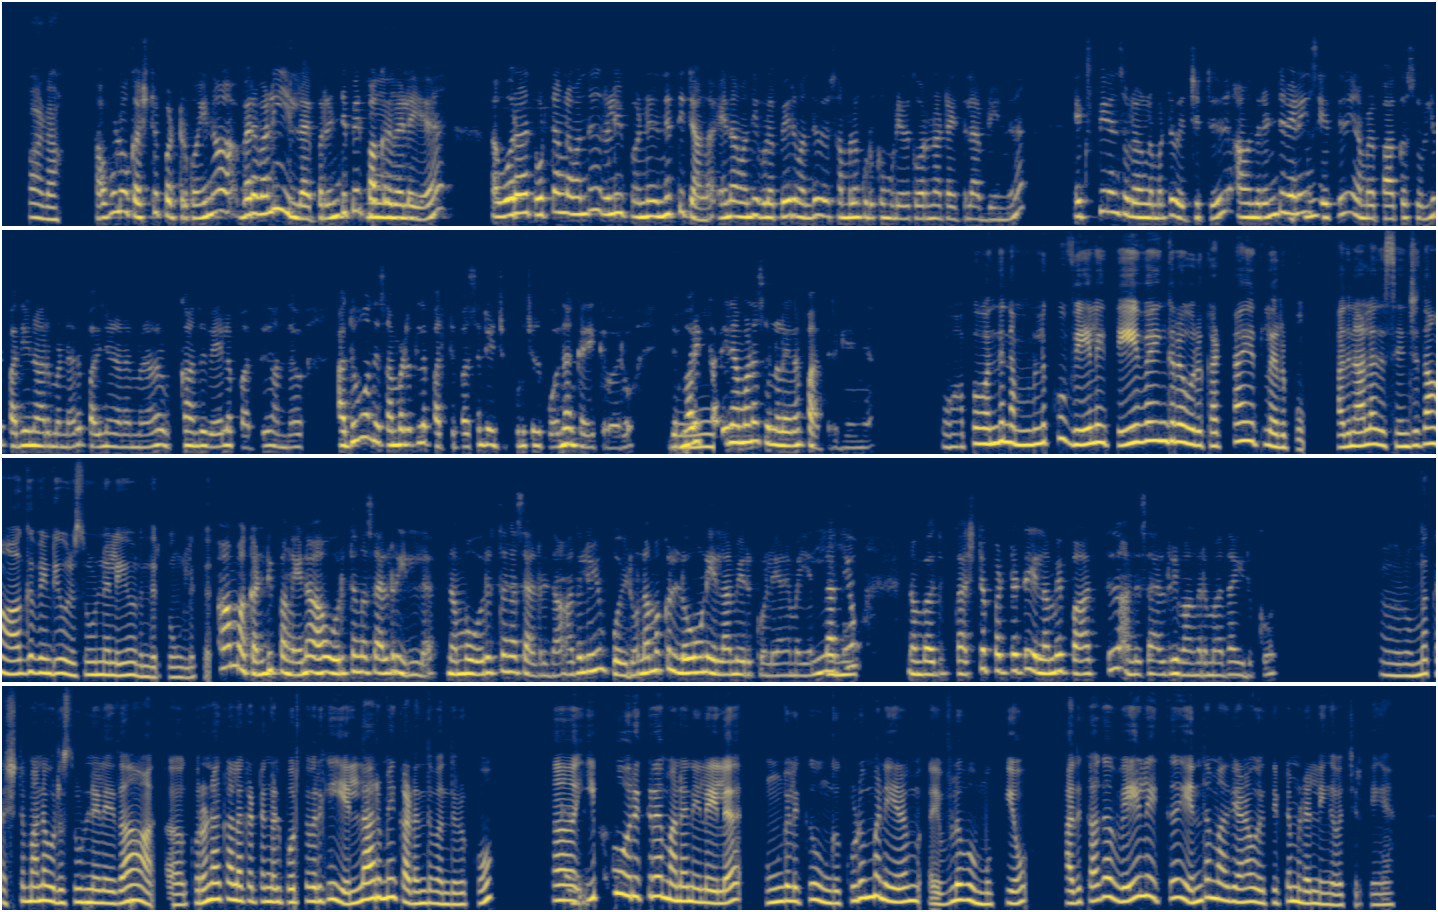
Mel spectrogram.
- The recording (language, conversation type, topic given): Tamil, podcast, சம்பளமும் வேலைத் திருப்தியும்—இவற்றில் எதற்கு நீங்கள் முன்னுரிமை அளிக்கிறீர்கள்?
- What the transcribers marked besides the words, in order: other noise; in English: "ரிலீவ்"; in English: "டைத்தில"; in English: "எஸ்பிரியன்ஸ்"; in English: "சாலரி"; in English: "சாலரி"; in English: "லோன்"; in English: "சாலரி"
